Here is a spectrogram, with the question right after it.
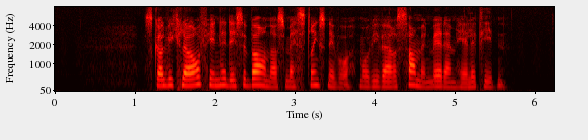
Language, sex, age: Norwegian, female, 50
